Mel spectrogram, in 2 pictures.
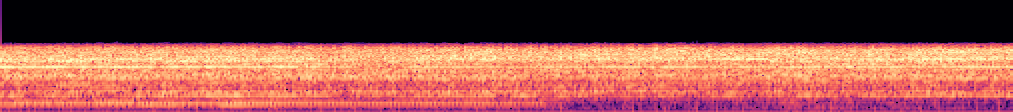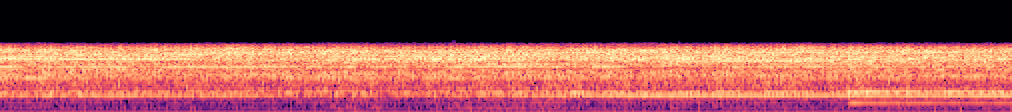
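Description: A simple, tinny melody plays one note at a time from the musical toys of a Christmas display. It stops about two seconds in and starts again near the end, over a steady whirring hiss with a held tone.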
